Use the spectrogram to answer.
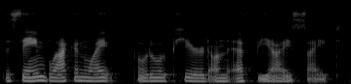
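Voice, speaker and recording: Low-pitched woman reading a story aloud. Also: moderate pace, gravelly. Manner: expressive reading with acted-out dialogue. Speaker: kindergarten teacher reading a children's novel aloud.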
